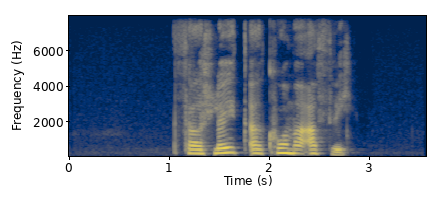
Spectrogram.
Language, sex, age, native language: Icelandic, female, 40-49, Icelandic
